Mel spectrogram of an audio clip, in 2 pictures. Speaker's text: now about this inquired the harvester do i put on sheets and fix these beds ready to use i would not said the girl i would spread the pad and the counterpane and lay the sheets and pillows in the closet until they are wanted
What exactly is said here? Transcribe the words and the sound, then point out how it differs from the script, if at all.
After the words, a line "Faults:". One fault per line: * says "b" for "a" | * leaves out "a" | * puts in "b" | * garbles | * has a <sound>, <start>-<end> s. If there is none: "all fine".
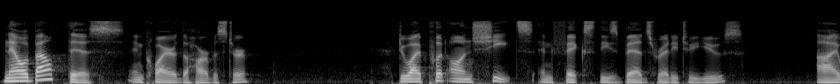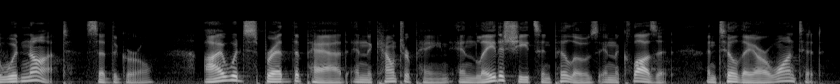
now about this inquired the harvester do i put on sheets and fix these beds ready to use i would not said the girl i would spread the pad and the counterpane and lay the sheets and pillows in the closet until they are wanted
Faults:
all fine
